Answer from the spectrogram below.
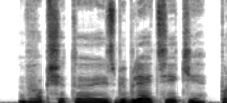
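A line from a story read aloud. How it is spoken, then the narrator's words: Flustered mumble. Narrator (Russian): пробормотала я, растерявшись от подобного напора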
